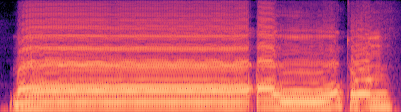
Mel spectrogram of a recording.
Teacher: Huruf mad di sini ada alif, datang setelahnya huruf hamzah. Maka bila hamzahnya di lain kata, maka kita namakan dengan mad jaiz munfasil, panjangnya 4 harakat.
